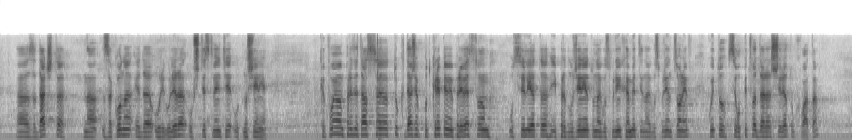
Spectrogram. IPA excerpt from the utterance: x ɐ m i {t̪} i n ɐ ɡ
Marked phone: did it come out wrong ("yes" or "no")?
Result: no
